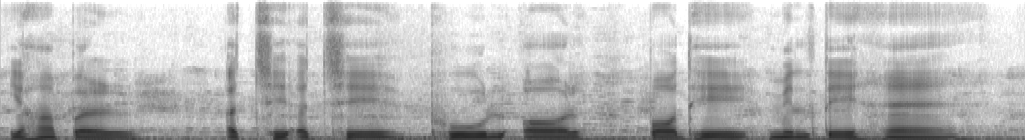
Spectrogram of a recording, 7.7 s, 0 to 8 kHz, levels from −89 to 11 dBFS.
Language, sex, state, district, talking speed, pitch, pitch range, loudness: Hindi, male, Bihar, Patna, 60 wpm, 120 Hz, 115-135 Hz, -13 LUFS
